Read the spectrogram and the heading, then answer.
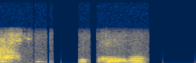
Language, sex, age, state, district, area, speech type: Kashmiri, female, 45-60, Jammu and Kashmir, Kupwara, rural, conversation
